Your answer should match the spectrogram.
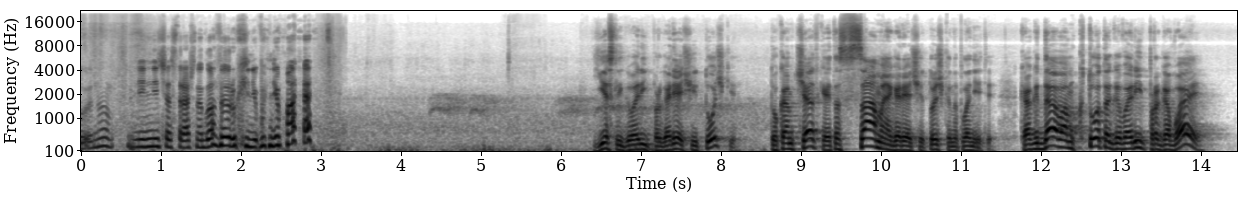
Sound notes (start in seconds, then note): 2.0 laughs; 3.5 birds cawing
